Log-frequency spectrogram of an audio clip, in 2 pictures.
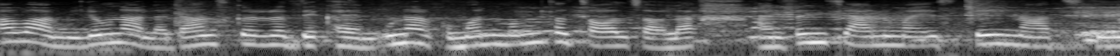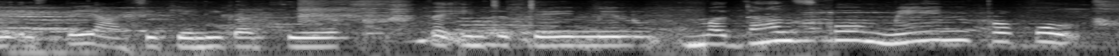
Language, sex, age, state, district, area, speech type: Nepali, female, 18-30, West Bengal, Alipurduar, urban, spontaneous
